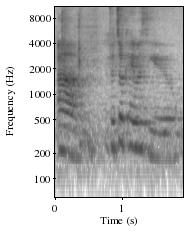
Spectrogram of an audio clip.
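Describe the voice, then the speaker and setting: At normal speed and medium pitch, close to her everyday voice, a woman plays an earnest female medical student in a role-play meeting. She talks politely yet hesitantly, with plenty of fillers and restarts, and the recording is noisy, echoey and captured on a distant mic.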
